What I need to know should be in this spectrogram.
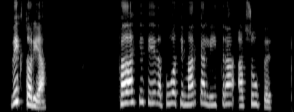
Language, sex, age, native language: Icelandic, female, 50-59, Icelandic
